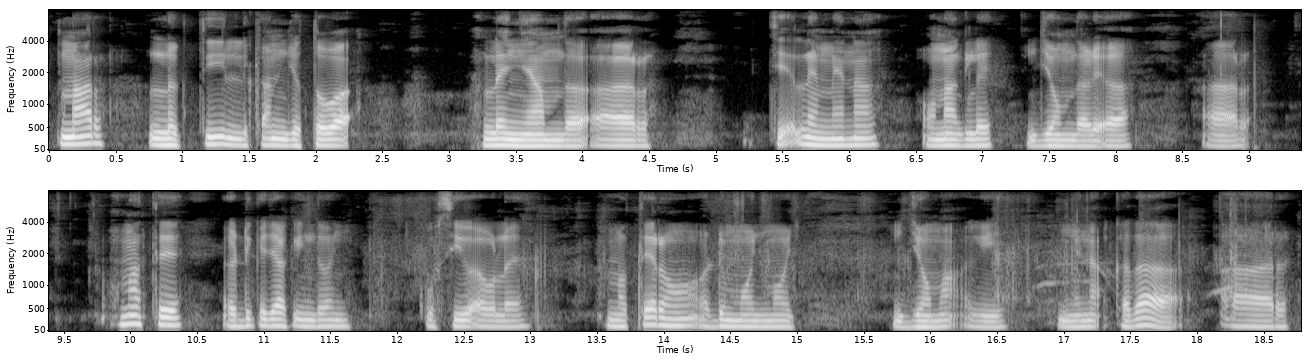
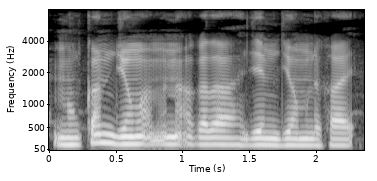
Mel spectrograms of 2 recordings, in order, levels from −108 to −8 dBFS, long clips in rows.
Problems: none marked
